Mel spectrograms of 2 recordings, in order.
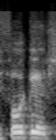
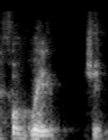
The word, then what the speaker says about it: foguete: QU e GU depende se o U tem som ou não. Querido não pronuncia o U, não é que. E foguete também não é foguete. Se o U não tem som, ficou um som só. Tá? Que é o som do G e do Q.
